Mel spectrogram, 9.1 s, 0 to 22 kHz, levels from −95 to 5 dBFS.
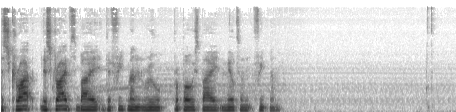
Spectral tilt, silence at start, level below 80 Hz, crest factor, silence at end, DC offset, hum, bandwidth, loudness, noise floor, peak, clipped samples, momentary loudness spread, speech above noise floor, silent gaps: -7 dB/octave; 0 s; -42 dBFS; 18 dB; 3.5 s; under 0.1%; none; 17 kHz; -19 LUFS; -58 dBFS; -2 dBFS; under 0.1%; 10 LU; 40 dB; none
